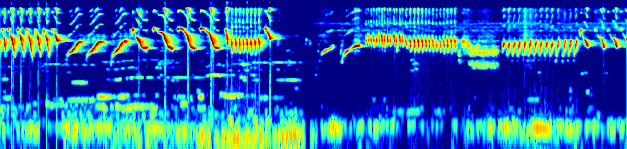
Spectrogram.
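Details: Young canary practising song and beginning long rolls: fast trills and downslurred whistles, a brief silence, then rolling trilled phrases and a lower buzzy note.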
